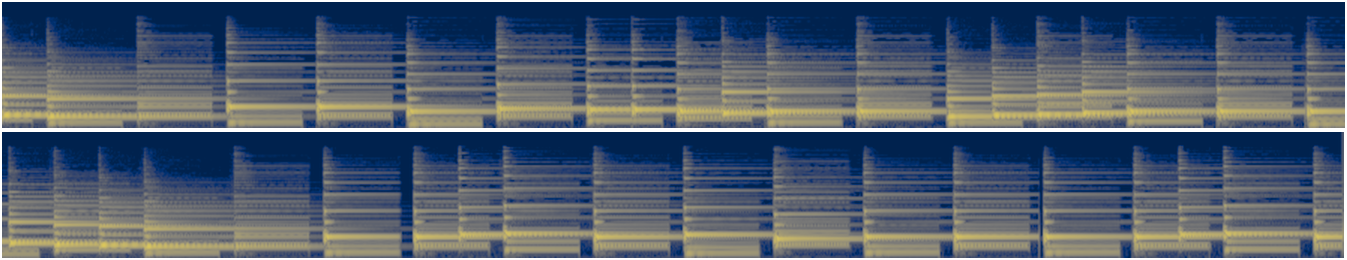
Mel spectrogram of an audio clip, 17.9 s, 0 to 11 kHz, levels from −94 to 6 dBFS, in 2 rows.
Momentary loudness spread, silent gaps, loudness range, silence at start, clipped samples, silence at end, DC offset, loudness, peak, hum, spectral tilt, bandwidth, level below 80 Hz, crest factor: 8 LU; none; 3 LU; 0 s; under 0.1%; 0 s; under 0.1%; -21 LUFS; -4 dBFS; none; -8.5 dB/octave; 7.2 kHz; -48 dBFS; 16 dB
